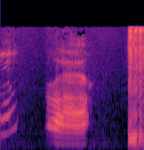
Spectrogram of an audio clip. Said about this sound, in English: Yeah, except it kind of sounded like she was farting.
